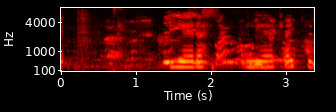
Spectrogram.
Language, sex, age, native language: Icelandic, female, 10, Icelandic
